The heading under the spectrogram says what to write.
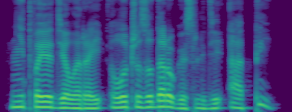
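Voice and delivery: ordinary delivery

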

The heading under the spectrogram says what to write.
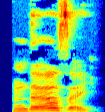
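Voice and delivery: playful, teasing mimicking voice. A husband teasingly repeats his wife's line back at her; mocking imitation of his wife. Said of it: "передразнивает муж".

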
